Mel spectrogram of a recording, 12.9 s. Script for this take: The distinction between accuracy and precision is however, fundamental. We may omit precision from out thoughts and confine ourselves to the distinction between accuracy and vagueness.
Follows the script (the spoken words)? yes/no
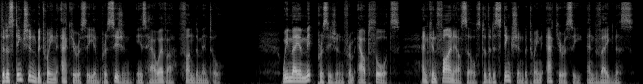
yes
